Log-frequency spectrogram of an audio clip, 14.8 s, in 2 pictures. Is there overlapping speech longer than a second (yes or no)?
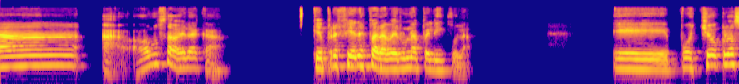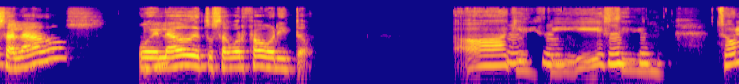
yes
